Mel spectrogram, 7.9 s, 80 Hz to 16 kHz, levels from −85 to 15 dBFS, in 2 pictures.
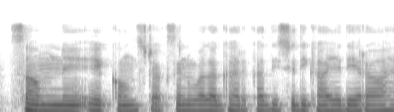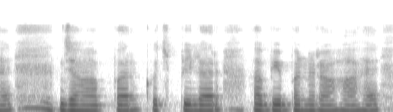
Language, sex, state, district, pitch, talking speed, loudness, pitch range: Hindi, male, Bihar, Gopalganj, 135 Hz, 145 wpm, -31 LUFS, 130-140 Hz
